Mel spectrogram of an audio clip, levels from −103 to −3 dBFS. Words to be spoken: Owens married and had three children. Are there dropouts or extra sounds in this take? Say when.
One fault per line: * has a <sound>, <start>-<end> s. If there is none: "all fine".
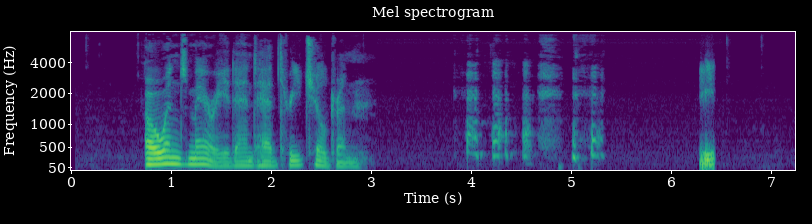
* has a laugh, 3.8-5.4 s
* has a laugh, 6.3-6.4 s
